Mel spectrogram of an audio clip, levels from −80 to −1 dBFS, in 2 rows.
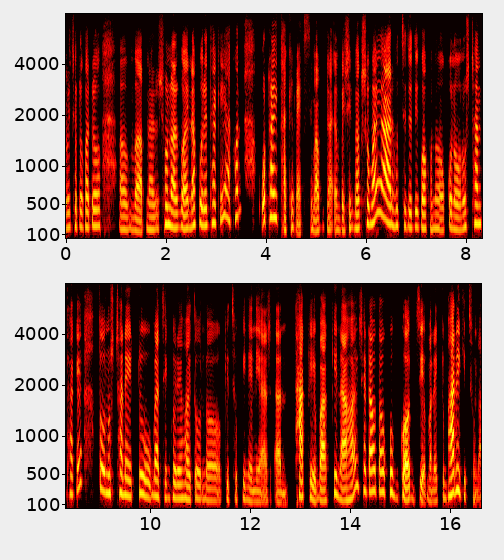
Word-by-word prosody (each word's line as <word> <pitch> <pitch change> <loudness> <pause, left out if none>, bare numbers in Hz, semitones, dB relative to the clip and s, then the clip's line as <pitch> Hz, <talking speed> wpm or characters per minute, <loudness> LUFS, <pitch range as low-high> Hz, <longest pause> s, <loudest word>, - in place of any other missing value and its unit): আমি 190 - -4
ছোটখাটো 200 0 -2 0.5
অ্যা 170 - -2 0.4
আপনার 170 -3 -5 0.2
সোনার 215 -5 +4
গয়না 185 +4 +3
পড়ে 220 -4 +2
থাকি 255 +4 -1 0.2
এখন 335 +6 -3 0.5
ওটাই 325 -1 +4
থাকে 160 +3 -4
মেক্সিমামটা 155 - -4 0.2
বেশিরভাগ 180 +4 -2
সময়। 255 +7 +3 0.2
আর 245 - +7
হচ্ছে 220 0 -6
যদি 200 +2 -2
কখনো 180 0 -2 0.2
কোনো 190 -3 0
অনুষ্ঠান 200 +7 0
থাকে 240 +5 -2 0.4
তো - - -25
অনুষ্ঠানে 250 -1 0
একটু 240 +5 -5 0.3
ম্যাচিং 195 -2 0
করে 180 -1 +1
হয়তো 170 +1 -2
অন্য 170 -1 -9 0.4
কিছু 165 -2 -8
কিনে 165 -5 -5
নিয়ে 140 0 -4
আস - - -8 0.2
আ - - +2 0.4
থাকে - - +4 0.2
বা, 150 - +7 0.2
কিনা 200 -12 +2
হয় 185 - +1
সেটাও 275 -1 +4
তো - - +2 0.2
খুব 265 -2 +2 0.2
গর্জি 160 +1 +4 0.2
মানে 145 0 -3 0.3
ভারী 260 +6 +9
কিছু 210 - -9
না। - - -8
200 Hz, 160 wpm, -24 LUFS, 175-245 Hz, 0.5 s, ভারী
